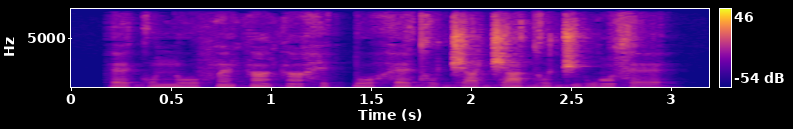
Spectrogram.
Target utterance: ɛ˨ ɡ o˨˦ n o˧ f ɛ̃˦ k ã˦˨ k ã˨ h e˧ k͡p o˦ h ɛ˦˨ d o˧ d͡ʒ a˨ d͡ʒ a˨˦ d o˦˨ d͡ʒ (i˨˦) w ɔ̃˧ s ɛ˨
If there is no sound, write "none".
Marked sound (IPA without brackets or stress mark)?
i˨˦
